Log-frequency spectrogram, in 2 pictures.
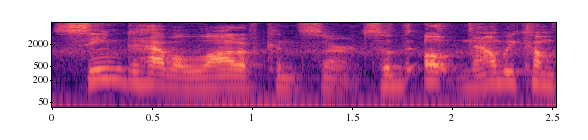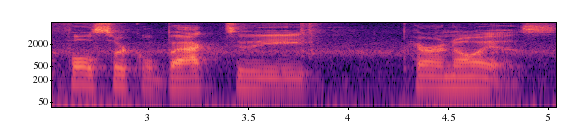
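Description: An ordinary speaking voice with lively intonation. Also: man, medium pitch for a man, moderate pace. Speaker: whiskey podcast host. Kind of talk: casual chat.

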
